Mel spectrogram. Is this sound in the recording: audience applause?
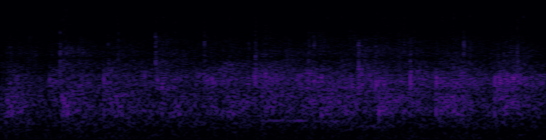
yes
